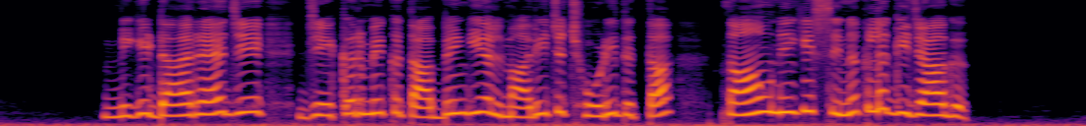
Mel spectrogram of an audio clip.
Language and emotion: Dogri, fearful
